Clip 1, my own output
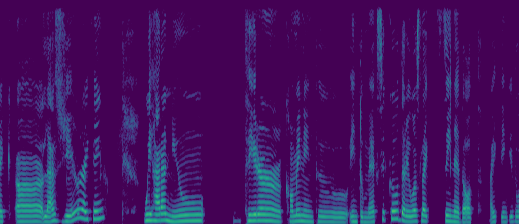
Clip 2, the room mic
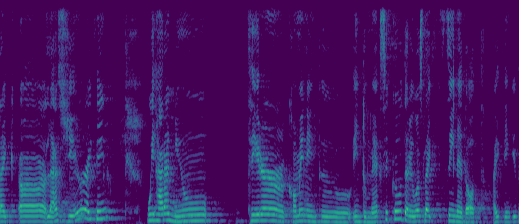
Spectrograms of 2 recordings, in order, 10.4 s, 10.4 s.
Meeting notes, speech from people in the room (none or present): none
